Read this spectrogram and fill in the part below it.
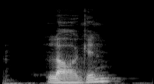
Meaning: definite singular of lag
- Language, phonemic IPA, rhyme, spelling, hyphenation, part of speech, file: Norwegian Bokmål, /ˈlɑːɡn̩/, -ɑːɡn̩, lagen, lag‧en, noun, Nb-lagen.ogg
